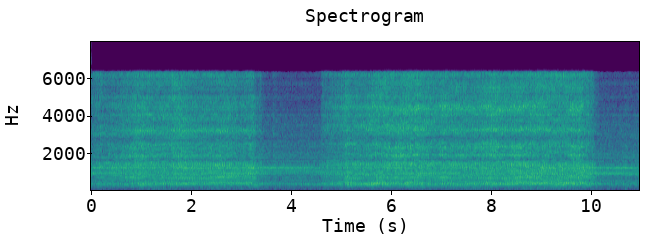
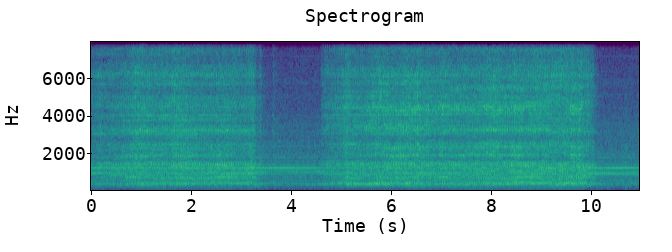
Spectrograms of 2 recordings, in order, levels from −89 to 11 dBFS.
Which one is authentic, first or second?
second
